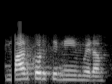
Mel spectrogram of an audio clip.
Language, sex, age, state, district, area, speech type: Kannada, female, 18-30, Karnataka, Mandya, urban, conversation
